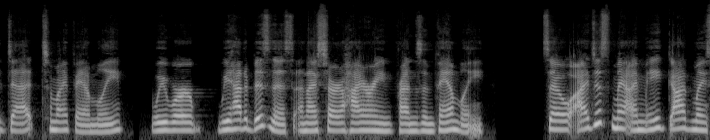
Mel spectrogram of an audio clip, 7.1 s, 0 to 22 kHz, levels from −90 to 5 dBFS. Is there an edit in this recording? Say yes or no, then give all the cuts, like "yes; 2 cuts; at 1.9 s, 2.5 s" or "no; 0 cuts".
no; 0 cuts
